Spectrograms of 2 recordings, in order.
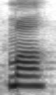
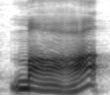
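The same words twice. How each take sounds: First: The syllable is short and light, without full tone. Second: The pitch dips low and then rises. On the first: It marks a question. "which means a question mark" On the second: It means horse. "that means horse"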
